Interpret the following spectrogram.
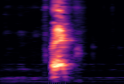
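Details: Boston Terrier, a pet dog, giving a single short sharp bark indoors over a low steady hum.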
